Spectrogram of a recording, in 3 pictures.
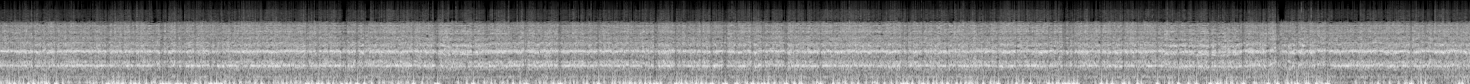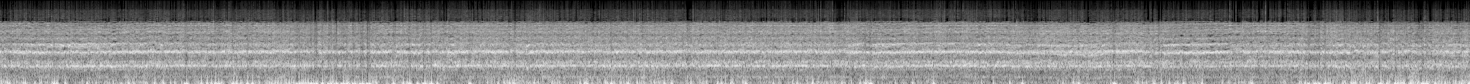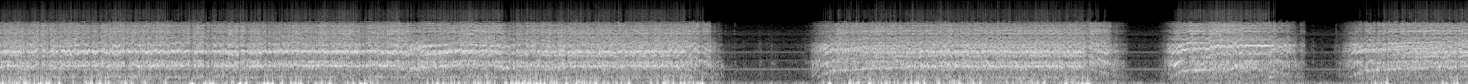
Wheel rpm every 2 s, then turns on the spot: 230, 240, 230, 240, 240, 230, 230, 230, 230, 240, 230, 230, 220, 230, 210, 220, 230, 210, 80, 190, 110, 110.
36-38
